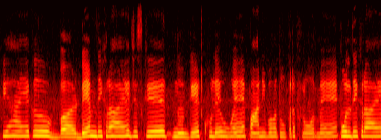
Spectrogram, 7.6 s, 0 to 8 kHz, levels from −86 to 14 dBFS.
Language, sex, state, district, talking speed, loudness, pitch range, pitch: Hindi, female, Chhattisgarh, Kabirdham, 175 wpm, -21 LUFS, 230-265 Hz, 250 Hz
